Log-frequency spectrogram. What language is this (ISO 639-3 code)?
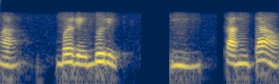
kok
